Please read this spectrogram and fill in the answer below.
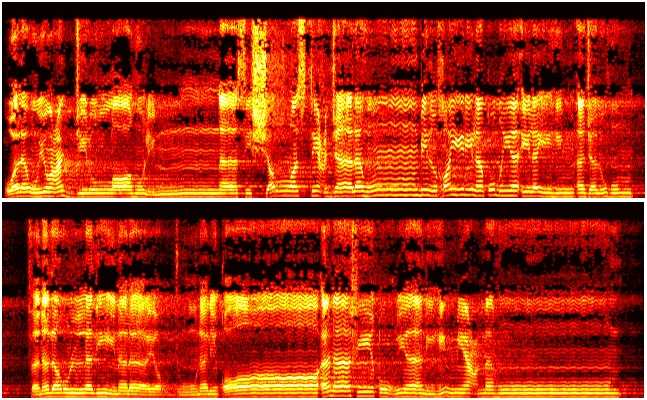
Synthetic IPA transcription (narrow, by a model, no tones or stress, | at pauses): walawjʊʕad͡ʒːɪlʊlːɑːɦʊlɪ | aːsɪʃːɑrˤːɑst̪ɪʕd͡ʒaːlaɦʊm | bɪlxajɾɪlɪqʊd̪ˤɨjaʔɪlajɦɪmʔad͡ʒalʊɦʊm | fanaðɑɾˤlːaðiːnalaːjɑɾˤd͡ʒuːnalɪqɑː | ʔanaːfiːt̪ˤʊrjaːnɪɦɪmjaʕmahuː | n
